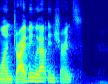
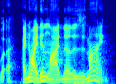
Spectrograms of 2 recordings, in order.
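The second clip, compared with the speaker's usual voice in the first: ordinary talk, nothing marked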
